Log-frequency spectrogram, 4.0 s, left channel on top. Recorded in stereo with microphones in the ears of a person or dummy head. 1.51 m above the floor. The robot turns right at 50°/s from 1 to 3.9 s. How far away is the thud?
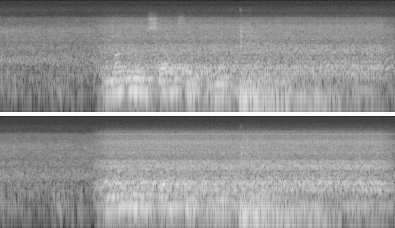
About 3.5 m.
